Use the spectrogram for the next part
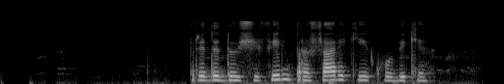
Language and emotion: Russian, neutral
